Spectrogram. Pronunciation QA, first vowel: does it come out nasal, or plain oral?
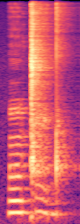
nasal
